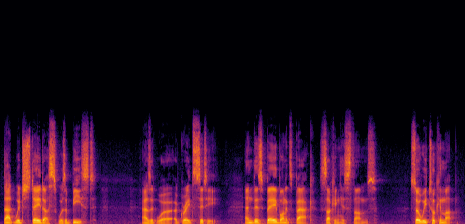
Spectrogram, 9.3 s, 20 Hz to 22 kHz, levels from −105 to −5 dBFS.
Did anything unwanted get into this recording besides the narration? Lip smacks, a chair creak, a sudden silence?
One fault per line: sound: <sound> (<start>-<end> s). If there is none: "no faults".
no faults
